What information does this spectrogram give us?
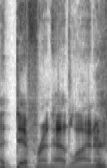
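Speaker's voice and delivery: put-on whisper. Retelling what a comic whispered in the ear before going on: imitating Gabe whispering. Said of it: "he whispers in my ear".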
